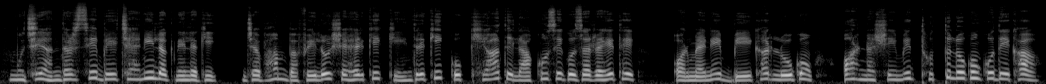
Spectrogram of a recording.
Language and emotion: Hindi, fearful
